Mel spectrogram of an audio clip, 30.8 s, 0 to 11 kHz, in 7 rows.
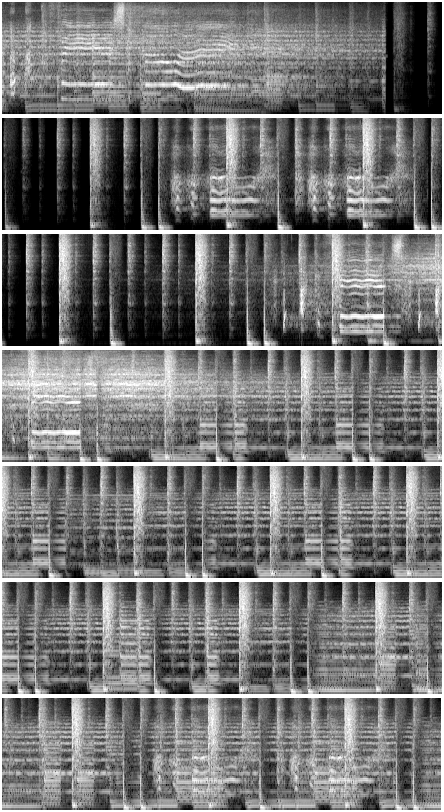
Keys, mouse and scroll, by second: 15.8-18.6 drag, 23.7 click, 24.9-26.1 drag, 26.7-27.8 drag, 29.6 click.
